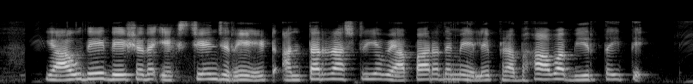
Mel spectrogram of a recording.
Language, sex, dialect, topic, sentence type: Kannada, female, Central, banking, statement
